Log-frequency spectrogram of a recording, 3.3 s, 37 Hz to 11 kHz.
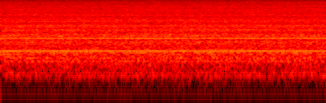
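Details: Mikini 1610L with replacement inverter-duty AC motor on Hitachi VFD at full speed, 120 Hz (about 5200–5500 rpm): smooth even rushing whoosh with faint steady whine, no knocks or rubbing; normal noise from the motor's top cooling fan.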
